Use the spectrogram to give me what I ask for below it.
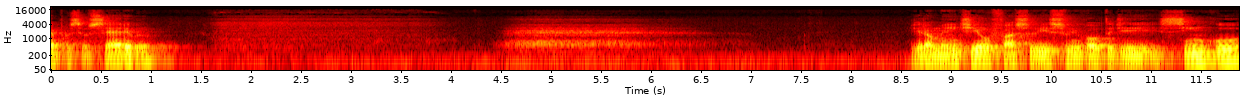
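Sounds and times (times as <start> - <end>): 
speech: 0.0 - 1.2, 8.6 - 11.8
deep breathing during a breathing exercise: 1.5 - 7.8.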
